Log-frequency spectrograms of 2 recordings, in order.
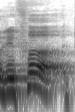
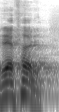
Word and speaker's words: refer: ये दोस्तों REFER, और इसको हम अक्सर पढ़ लेते हैं रेफर। दोस्तों, इसको रेफर नहीं पढ़ना है, इसका करेक्ट प्रोनाउंसिएशन है रिफर, रिफर।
